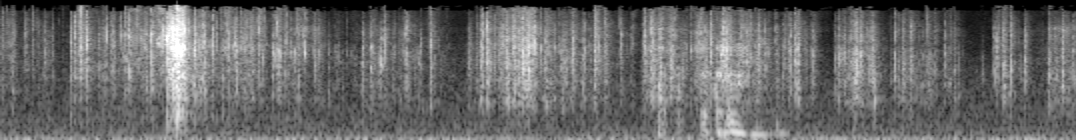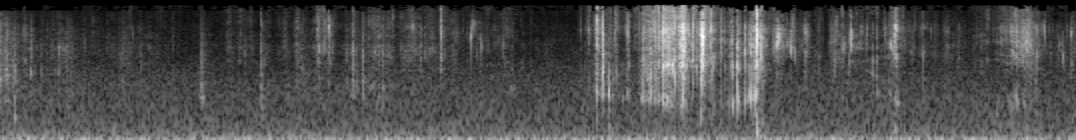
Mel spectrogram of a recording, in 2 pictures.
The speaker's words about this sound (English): Okay. I am quite hungry. Okay. I'm opening the package now.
